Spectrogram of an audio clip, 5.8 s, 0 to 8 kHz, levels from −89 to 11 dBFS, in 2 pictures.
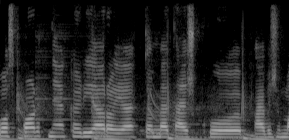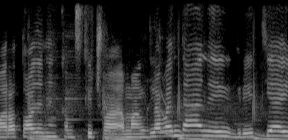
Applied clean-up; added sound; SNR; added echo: none; Drum kit; 12 dB; none.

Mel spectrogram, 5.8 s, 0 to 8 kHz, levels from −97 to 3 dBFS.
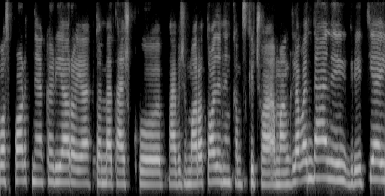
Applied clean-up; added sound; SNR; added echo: none; none; none; none.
